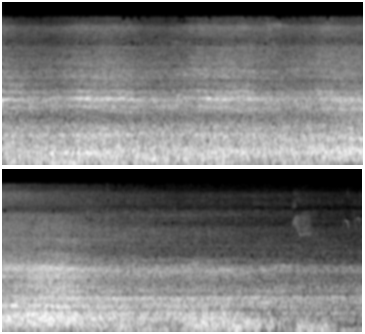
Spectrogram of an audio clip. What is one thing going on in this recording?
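A passenger train rumbles past close by and fades away.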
